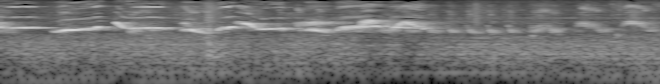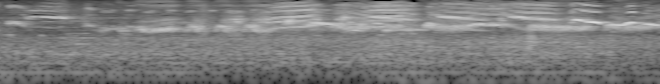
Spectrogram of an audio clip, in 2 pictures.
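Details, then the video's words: Cage-kept Hwamei, said to sing and fight very well, opens with quick rising whistles and fast repeated notes, then continues more softly with thin high warbling. "Họa mi vip đuôi lá vả cứng, hót cực tốt đấu tốt"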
